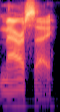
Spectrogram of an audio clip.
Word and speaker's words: Marasi: Marisi when I believe the correct pronunciation is Morassi or something like that. And Dak, you've listened to some of the audio book. Maybe you know. Uh, no, the audiobook pronounces it Marisay.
